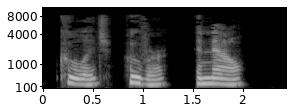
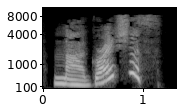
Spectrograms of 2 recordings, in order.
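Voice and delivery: admiring; slower than usual. A narrator's reading. Hairdresser greeting her dressed-up client, admiring. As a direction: gush slowly with admiration. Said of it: "Beulah said admiringly".

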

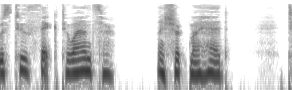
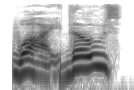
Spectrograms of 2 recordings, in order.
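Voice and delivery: too furious to finish the sentence; speechless fury; 5 dB louder than usual. A narrator's reading. Ian outraged at news of the Seekers, sputtering fury. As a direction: sputter with anger, rising and louder. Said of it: "Ian's fury robbed him of speech".

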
